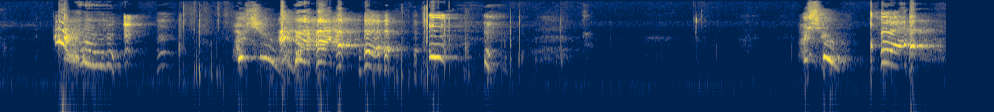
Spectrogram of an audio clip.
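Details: Mum fakes sneezes and her baby laughs: an adult's pretend sneezes, each followed by the baby's bursts of hearty laughter; the sneezes are imitated, not real.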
